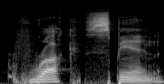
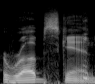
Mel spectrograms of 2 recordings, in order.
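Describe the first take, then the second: First: The name has a ks sound in the middle. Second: The name has a bsk sound in the middle. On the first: The speaker calls it right. "It's Ruxpin" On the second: The speaker calls it wrong. "It's not Rubskin"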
